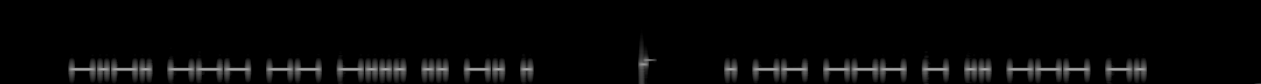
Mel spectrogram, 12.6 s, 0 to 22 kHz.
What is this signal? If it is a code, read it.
Morse code, heard as a keyed tone, about 17 wpm, 700 Hz. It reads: COMBINE EMOTION
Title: Sentences from Top 1600 Words - New Word Drill Alt - 17wpm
